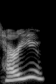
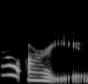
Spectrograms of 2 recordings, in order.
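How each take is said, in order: First: It is asked lightly and casually. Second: It is asked slowly with deep concern.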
